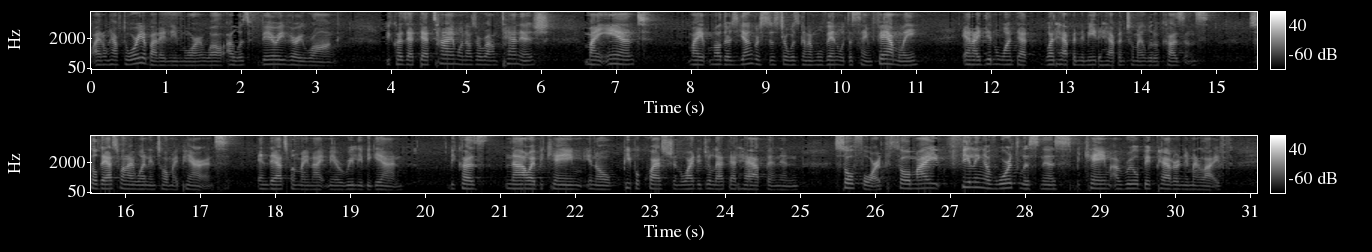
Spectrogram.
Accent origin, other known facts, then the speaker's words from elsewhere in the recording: Brazil; moved away; But I was born in Brazil, and we lived a very poor life there.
